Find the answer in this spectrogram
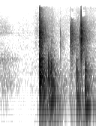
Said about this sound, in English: He couldn't really do much with that, but ow! He just banged his head and shouted out. I don't know if you heard that.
